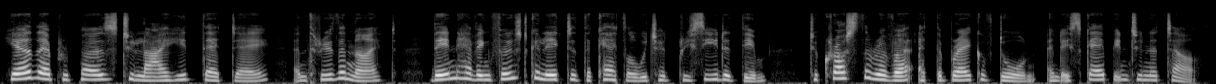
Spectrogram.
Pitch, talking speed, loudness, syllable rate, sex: 210 Hz, 175 wpm, -19 LUFS, 4.6 syllables/s, female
